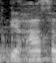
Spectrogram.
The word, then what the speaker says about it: pirraça: Que eu não te chamei aqui pra fazer pirraça não, que eu tô muito além desse... Pirraça, aqui um R forte, porque são dois R's, tá?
